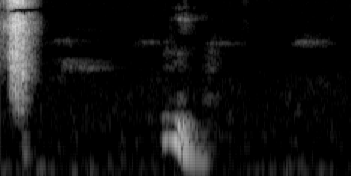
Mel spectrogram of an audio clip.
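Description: A woman's short exclamation, 'ooh', falling in pitch, about a second in.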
